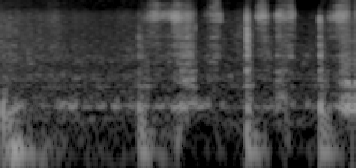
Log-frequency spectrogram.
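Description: Chalk or a marker scratches across a classroom board as a definition is written, faint irregular strokes and taps in short bursts, alone with no talk.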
